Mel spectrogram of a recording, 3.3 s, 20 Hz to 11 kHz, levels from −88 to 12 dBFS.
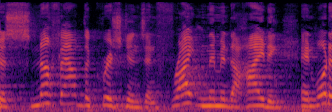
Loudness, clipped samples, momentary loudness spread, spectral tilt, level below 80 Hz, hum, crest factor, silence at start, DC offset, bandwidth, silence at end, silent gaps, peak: -27 LUFS; under 0.1%; 6 LU; -4 dB/octave; -50 dBFS; none; 18 dB; 0 s; under 0.1%; 10.5 kHz; 0 s; none; -10 dBFS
